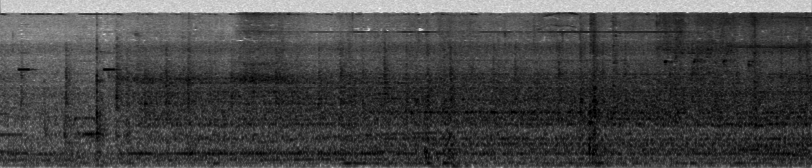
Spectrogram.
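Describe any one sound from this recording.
A copier whirs steadily as it prints.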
